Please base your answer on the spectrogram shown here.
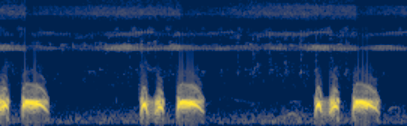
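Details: Decoy spotted dove coaxing wild birds, repeating a phrase of two short notes and a longer descending coo every two seconds or so, with a shrill insect drone throughout.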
